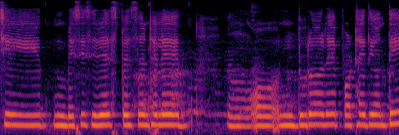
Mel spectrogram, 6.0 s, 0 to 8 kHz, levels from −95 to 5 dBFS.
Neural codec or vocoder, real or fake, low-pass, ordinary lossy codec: none; real; none; none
